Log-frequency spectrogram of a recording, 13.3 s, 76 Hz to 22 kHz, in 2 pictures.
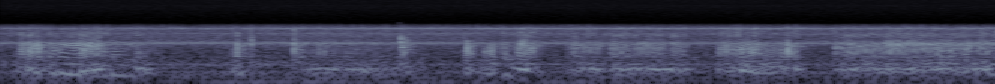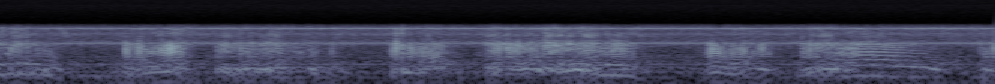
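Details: Person snoring, recorded 10-4-11: continuous rattling, rumbling breaths with brief gaps, repeating over a steady background hum; snoring.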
